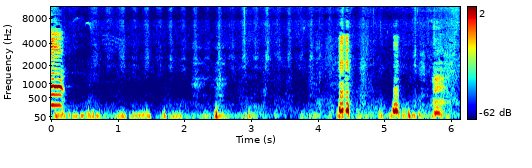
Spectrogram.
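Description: Goat bleating: three short calls in the last two seconds, the first two the loudest.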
